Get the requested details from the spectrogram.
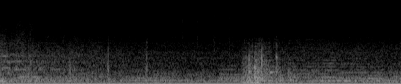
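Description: Heavy wooden gates creak open.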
